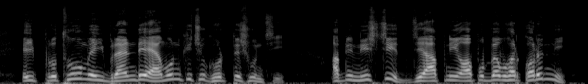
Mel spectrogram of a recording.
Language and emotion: Bengali, surprised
